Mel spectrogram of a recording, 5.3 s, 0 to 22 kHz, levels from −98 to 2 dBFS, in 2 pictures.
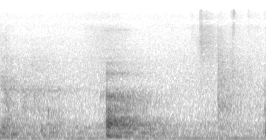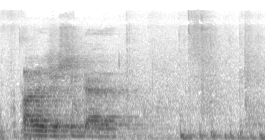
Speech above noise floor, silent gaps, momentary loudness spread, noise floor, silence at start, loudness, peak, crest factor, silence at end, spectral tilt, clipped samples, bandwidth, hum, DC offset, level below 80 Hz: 26 dB; none; 26 LU; -59 dBFS; 0 s; -36 LUFS; -18 dBFS; 20 dB; 0 s; -6 dB/octave; under 0.1%; 16.5 kHz; none; under 0.1%; -58 dBFS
